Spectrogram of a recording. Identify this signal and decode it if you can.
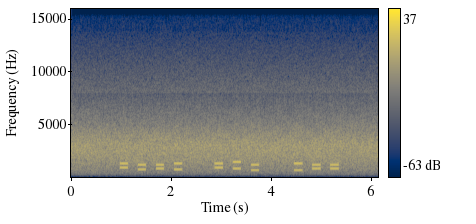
DTMF, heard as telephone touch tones, dialled by machine, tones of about 170 ms, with radio hiss. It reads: 0475 091 277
